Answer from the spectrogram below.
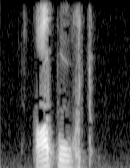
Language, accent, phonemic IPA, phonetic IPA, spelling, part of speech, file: Armenian, Eastern Armenian, /ɑˈpuχt/, [ɑpúχt], ապուխտ, noun, Hy-ապուխտ.ogg
- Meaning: 1. salted and smoked meat cuts 2. ham 3. pastirma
